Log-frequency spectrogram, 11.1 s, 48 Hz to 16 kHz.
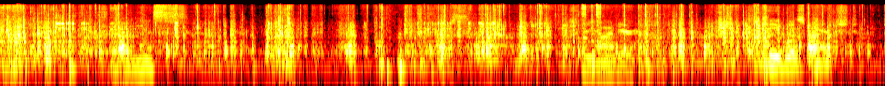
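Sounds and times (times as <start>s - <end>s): hands rubbing and scraping plastic: 0.0s - 11.0s.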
